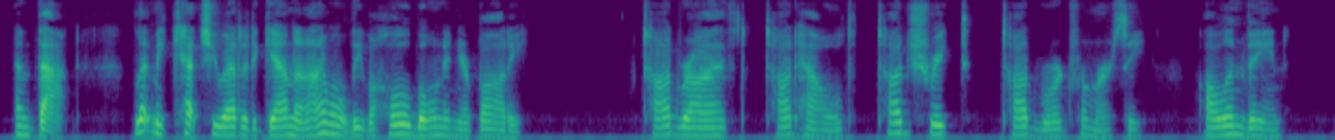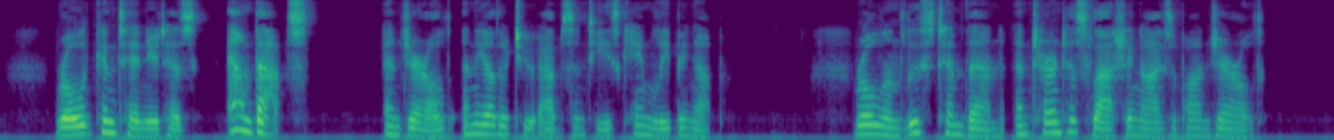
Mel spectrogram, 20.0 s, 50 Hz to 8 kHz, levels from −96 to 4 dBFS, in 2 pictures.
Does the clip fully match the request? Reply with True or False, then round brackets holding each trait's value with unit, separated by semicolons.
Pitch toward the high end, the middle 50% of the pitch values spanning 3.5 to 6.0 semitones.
False (165 Hz; 3.8 semitones)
